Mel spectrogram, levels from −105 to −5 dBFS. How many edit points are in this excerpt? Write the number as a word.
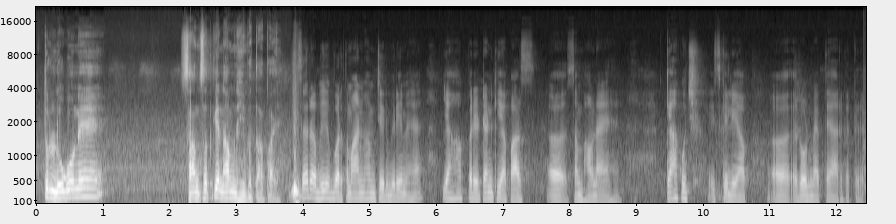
one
